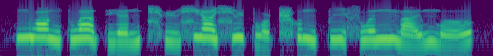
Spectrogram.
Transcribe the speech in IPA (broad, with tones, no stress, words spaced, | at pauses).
n̪wɑ˥˧ŋt̪wä˥˩ t̪jɛ˧˥nt͡ɕʰy˧˥ɕjä˥˧ ɕy˥˩t̪wɔ˩ʈ͡ʂʰʊ˥˧ŋ pi˥˩ swə˥nma˧˥ɪ̯ mɤ˧˥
